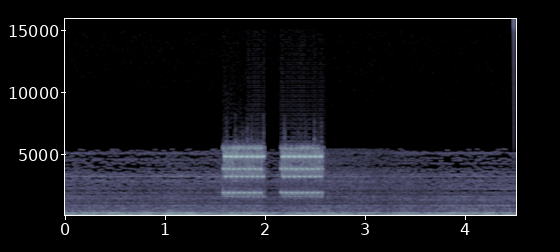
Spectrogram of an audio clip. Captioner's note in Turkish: Telefon çalıyor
